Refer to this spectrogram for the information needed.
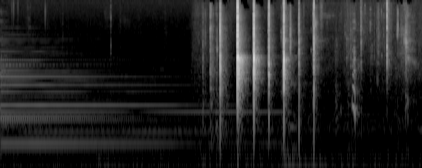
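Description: A held musical tone rings out and fades, then a small, scattered round of applause follows: roughly ten sharp, uneven claps from just a person or two, with no voices.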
